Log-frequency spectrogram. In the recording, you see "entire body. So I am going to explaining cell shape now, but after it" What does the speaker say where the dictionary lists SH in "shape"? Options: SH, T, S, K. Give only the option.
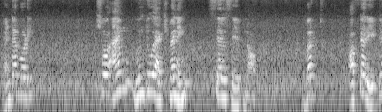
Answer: S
